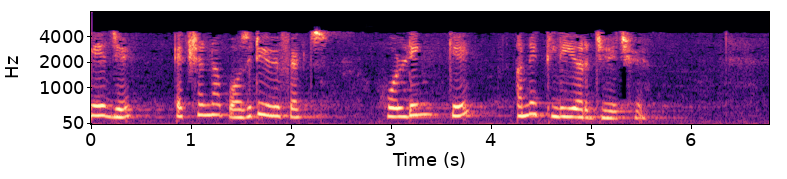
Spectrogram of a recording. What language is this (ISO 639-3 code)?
guj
